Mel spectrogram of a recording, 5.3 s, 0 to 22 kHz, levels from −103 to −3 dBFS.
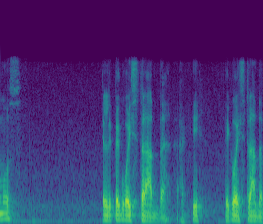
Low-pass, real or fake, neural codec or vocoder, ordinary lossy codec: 7.2 kHz; real; none; Opus, 24 kbps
